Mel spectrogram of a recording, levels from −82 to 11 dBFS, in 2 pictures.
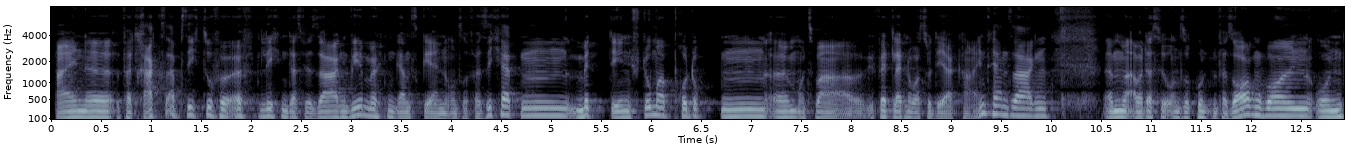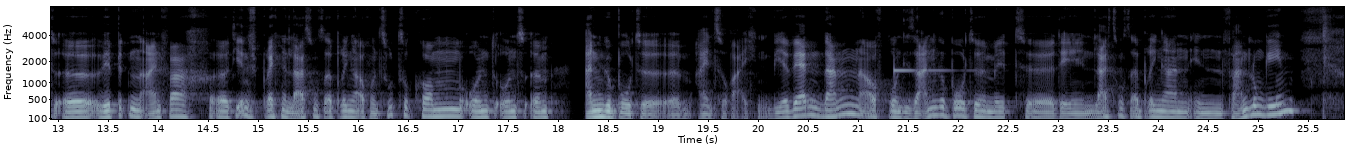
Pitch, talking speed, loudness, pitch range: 115 Hz, 140 wpm, -29 LUFS, 105-140 Hz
